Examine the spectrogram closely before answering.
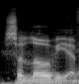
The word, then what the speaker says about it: Soloviev: Soloviev.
